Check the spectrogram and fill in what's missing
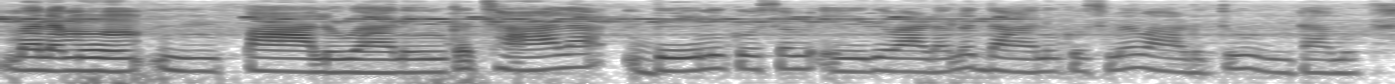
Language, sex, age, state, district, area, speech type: Telugu, female, 18-30, Telangana, Sangareddy, urban, spontaneous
